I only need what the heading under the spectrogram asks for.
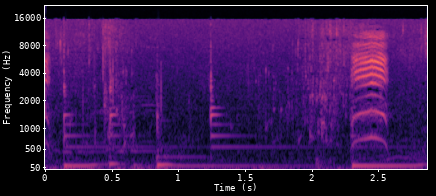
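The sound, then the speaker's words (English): Oars work a boat loaded with food and gear along the Green River through a deep canyon, with low thumping strokes, wooden creaks and knocks, and a sharp squeaky creak near the end. The sounds are fairly loud, with no talking. “Sleep past dawn, break camp, ravens outraged that we leave nothing, load the boats, the food, the gear, the gin, and row, row, row your boat gently down the stream.”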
